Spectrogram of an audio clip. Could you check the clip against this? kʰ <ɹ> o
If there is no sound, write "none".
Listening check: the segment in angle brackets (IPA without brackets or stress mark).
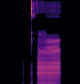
ɹ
